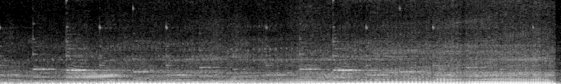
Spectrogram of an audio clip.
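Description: A motorcycle engine runs loud and close with a steady, throaty rumble that swells slightly toward the end, with no talk over it.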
